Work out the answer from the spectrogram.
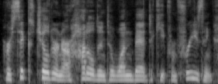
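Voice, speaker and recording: An actress in an audio play playing a kindly middle-aged mother with a gentle, measured manner. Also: lowish voice, no room sound, natural voice. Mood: earnest. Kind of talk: audio play acting and storytelling.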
